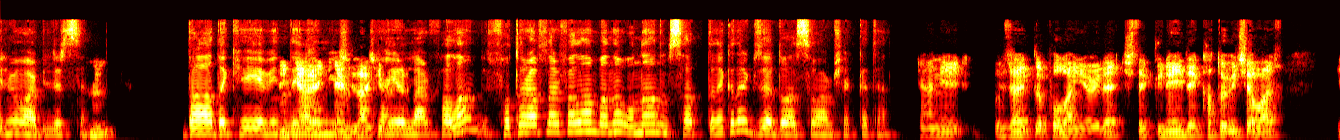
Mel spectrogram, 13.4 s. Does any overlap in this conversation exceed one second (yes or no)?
yes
